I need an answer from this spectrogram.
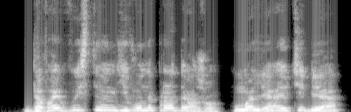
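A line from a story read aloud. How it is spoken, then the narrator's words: Indignant demand. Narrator (Russian): возмущенно потребовал Андрей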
